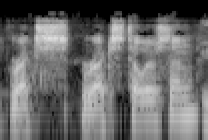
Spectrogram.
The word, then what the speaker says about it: Tillerson: And then it was State Department Tillerson, right? Am I saying that right? Rex Tillerson? – Yeah, he was the Secretary of State.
